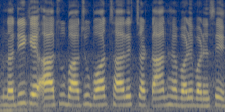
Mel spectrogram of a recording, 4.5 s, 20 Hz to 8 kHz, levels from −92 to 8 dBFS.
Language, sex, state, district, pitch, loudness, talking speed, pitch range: Hindi, male, Chhattisgarh, Raipur, 205 Hz, -15 LUFS, 145 wpm, 200-220 Hz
